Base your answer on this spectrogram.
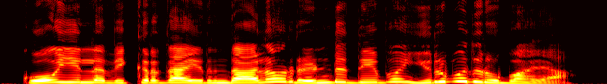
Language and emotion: Tamil, angry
